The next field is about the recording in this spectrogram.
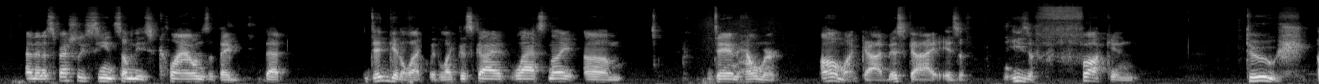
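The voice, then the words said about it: New Jersey accent. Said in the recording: “my Jersey accent's ... When I get fired up, it comes out.”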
